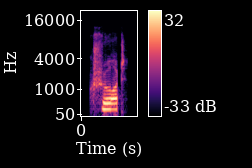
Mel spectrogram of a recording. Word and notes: Kraut: Indian

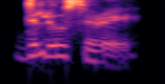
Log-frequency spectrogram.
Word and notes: delusory: Indian

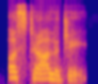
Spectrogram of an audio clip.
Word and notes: osteology: Indian

